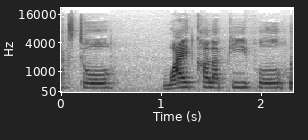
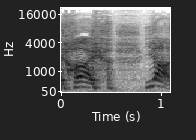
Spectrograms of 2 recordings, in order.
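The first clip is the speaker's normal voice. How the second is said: mock greeting; 7 dB louder than usual. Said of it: "you have to say".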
